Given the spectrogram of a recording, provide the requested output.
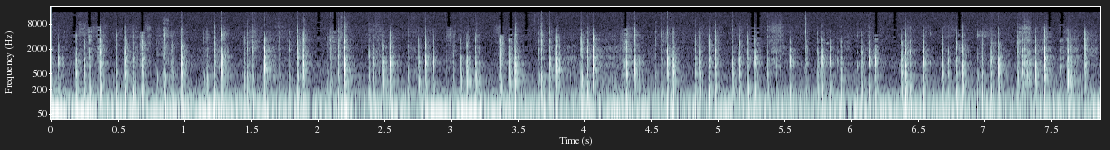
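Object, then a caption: Silicone rubber tablet case. Long nails tap rapidly on a blue silicone rubber tablet case with its handle flap raised. The taps are dull, muffled thuds, heavy in the low end with almost no bright content. Each stops at once with no ring, forming a dense, steady patter.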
